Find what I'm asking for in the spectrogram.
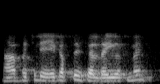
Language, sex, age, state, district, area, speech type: Hindi, male, 30-45, Madhya Pradesh, Hoshangabad, rural, conversation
